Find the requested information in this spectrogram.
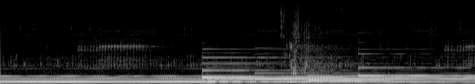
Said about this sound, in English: A bullfrog sounds a mating call, then splashes in the water.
